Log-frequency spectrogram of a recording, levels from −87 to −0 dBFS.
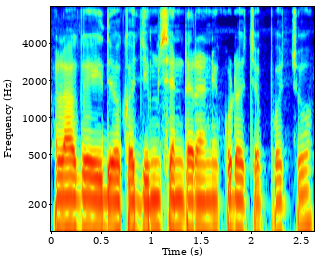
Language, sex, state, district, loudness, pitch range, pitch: Telugu, male, Andhra Pradesh, Sri Satya Sai, -16 LUFS, 105-110 Hz, 105 Hz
